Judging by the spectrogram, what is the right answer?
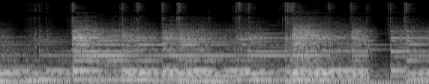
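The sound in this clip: Electric guitar strummed through a reverb pedal, with the clean and affected signals blended. A few chords ring out in a wide, smeared wash that lingers between strums.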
